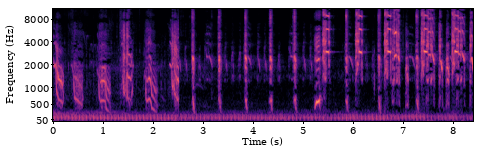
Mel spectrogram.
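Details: Grey francolin calling, a call used to lure birds for hunting; loud, ringing notes with sharp rising and falling harmonics, repeated about twice a second and growing louder, over a steady low hum.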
